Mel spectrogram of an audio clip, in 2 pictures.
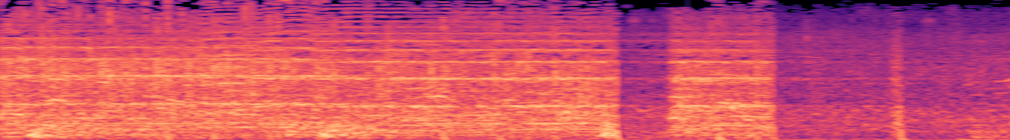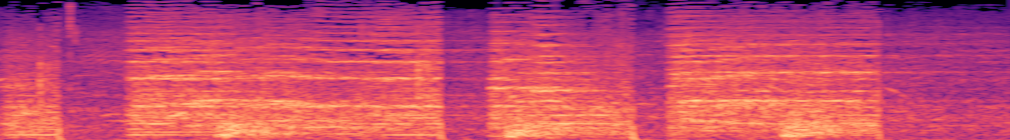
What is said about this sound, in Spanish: Y ahí vemos cómo arranca los primeros aplausos de la carrera el misterio del Salvador en su Santa fe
